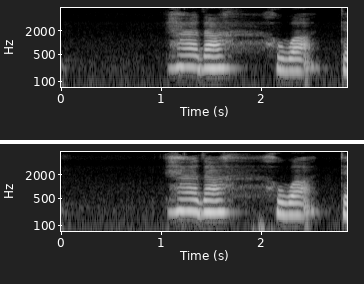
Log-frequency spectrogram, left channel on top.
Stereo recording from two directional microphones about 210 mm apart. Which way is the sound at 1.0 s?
5° right (ahead or behind).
